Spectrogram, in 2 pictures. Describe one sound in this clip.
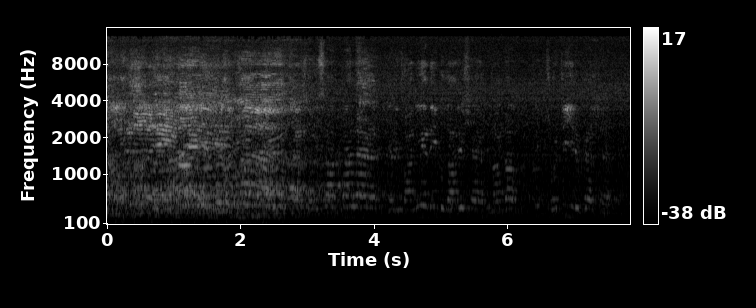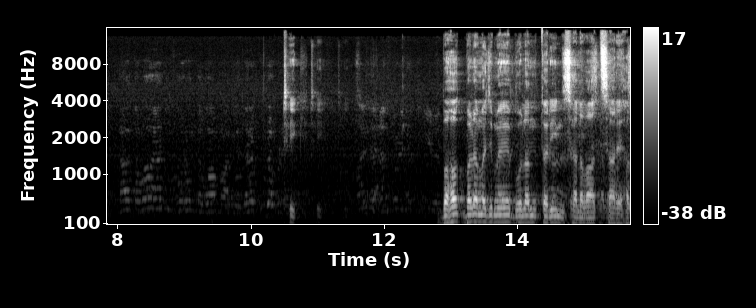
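A man speaks with feeling into a microphone, his voice amplified through loudspeakers.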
